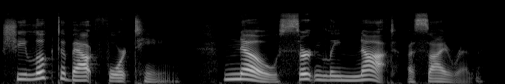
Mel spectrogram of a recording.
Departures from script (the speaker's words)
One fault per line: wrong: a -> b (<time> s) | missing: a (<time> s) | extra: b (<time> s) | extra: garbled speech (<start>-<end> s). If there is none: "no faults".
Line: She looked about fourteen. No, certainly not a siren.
no faults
